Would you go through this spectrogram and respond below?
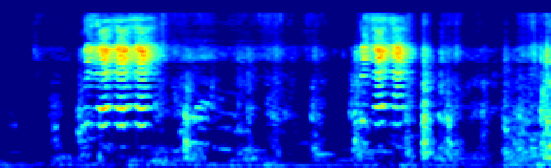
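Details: Goat bleating around the time one of the farm's goats gave birth again: two strong, nasal, shaky bleats about two seconds apart, each roughly half a second long, with rustling and faint background noise between them.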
